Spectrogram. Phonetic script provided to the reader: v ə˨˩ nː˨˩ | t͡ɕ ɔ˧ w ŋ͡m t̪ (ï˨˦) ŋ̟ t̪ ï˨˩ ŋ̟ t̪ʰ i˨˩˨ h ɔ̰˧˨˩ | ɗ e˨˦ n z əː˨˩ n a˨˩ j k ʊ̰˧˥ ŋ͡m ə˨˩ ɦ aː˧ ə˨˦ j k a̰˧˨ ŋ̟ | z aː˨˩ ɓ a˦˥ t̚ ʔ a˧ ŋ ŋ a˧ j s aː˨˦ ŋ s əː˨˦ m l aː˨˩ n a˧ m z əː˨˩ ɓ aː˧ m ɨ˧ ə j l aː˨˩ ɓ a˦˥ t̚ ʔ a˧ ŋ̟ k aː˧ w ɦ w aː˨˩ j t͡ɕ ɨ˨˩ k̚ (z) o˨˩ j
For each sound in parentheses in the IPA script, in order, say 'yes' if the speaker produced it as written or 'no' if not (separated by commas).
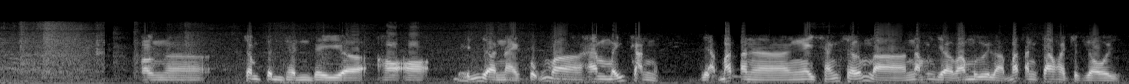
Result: no, yes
